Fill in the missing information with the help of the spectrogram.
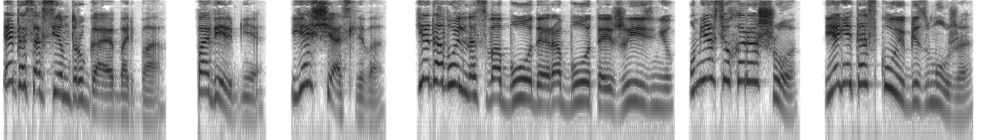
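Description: A woman reading an audiobook, voicing a tired, measured woman psychologist in her thirties. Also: medium pitch, wildly swooping pitch, fairly bright tone, no echo, studio quality. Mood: weary.

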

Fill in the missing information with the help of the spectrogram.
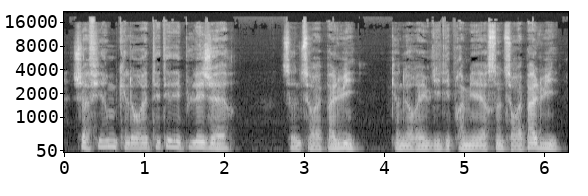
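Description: A wounded colonel pleading his case with earnest warmth from a sickbed, as a man reads him in a storybook. The voice is dark and husky, low in brightness and clarity. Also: lightly acted.

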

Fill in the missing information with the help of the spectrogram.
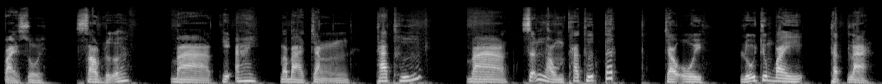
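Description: A hoarse, hot-tempered old grandfather, put on by a male audiobook narrator, shouting in sudden bursts of rage and then turning bitter and tearful. His voice swings widely in pitch and rises sharply when he yells. The storybook recording is close and dry. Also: sing-song, a little slow, dry recording.

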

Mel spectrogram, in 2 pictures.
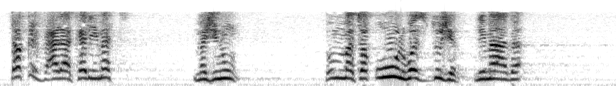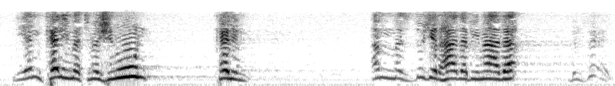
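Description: A man's voice: very high-pitched, breathy edge, muffled recording. A male preacher teaching Quran commentary. He asks his listeners questions and answers them himself, and he chants the verses as he quotes them. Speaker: Islamic preacher.

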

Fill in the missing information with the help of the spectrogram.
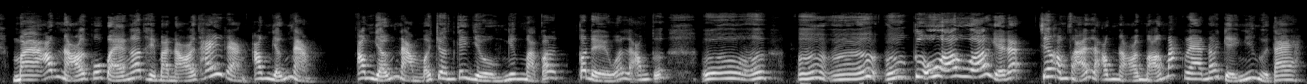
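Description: A woman's voice: a little high, breathy edge. A woman with a Southern Vietnamese accent telling a ghost story in a chatty way, talking directly to her listeners.

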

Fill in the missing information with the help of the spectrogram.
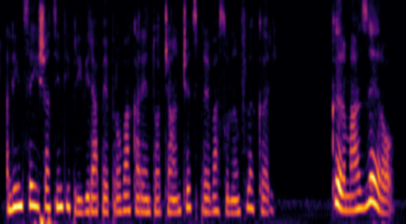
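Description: A woman narrating an audiobook in a steady, even-paced reading voice, lifting her voice a little for shouted dialogue. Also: fairly low pitch.

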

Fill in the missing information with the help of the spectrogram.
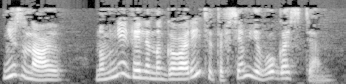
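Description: A squeaky, starstruck young assistant who gushes shyly at her hero, as a woman reading aloud puts her on. The voice is husky and breathy underneath. The recording sounds a little dull and muffled. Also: very animated, normal speed, full character voice. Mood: eager. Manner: squeaky, gushing, shy. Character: eager timid young female assistant, starstruck.

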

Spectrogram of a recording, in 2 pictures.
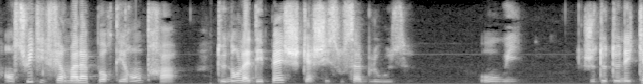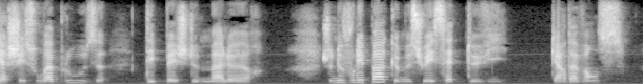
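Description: A woman reading a classic novel aloud as audiobook narrator, in a slow, emotive, dramatic manner. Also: lowish voice, sharp tone, no room sound. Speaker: audiobook reader.

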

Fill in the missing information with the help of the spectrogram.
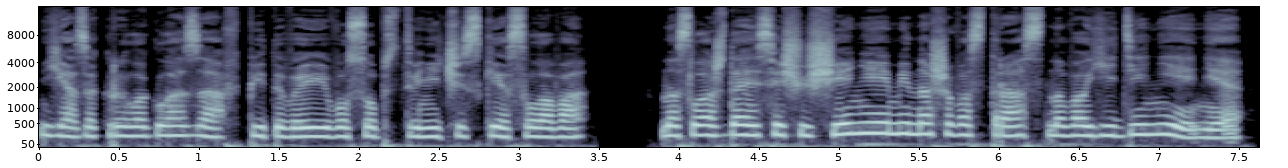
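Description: Brief: female audiobook narrator, soft intimate first-person romance reading, dry close voice. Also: mid-range voice, steady tone, normal speed, dry recording.

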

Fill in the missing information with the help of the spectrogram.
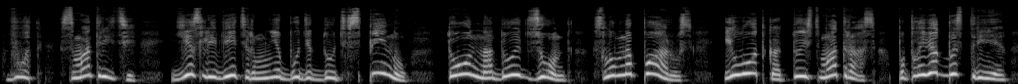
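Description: Picture a bold, excitable little girl, her voice shooting far up into a shrill register. She swoops wildly in pitch as she speaks, and she wails when upset. It sounds close and dry. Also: measured pace, no echo, exaggerated voice. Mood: excited.

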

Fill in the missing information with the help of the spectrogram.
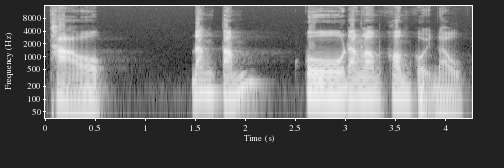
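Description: A man's voice: lowish voice, big pitch swings, takes it slowly, a bit bright. A man narrating a ghost story in a dramatic, suspenseful way. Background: faint music.

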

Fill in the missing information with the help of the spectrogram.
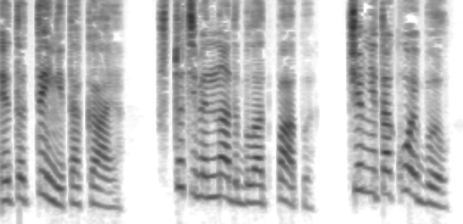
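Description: Woman doing a shrill tearful teenage girl yelling at her mom, high and bouncy, dry close sound. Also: sing-song, normal speed, dry recording, lightly acted. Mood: tearful, accusing. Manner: shouting, accusing, on the verge of tears.

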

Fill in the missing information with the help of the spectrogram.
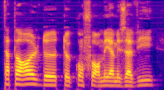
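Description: A man's voice: mid-range voice, normal speed, darkish tone, smooth, pitched above the performer's own voice, natural voice. A man doing a sing-song Flemish bandit chief. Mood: coolly threatening. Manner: sing-song, smiling, commanding. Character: smooth, menacing male bandit chief, tall, cold.

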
